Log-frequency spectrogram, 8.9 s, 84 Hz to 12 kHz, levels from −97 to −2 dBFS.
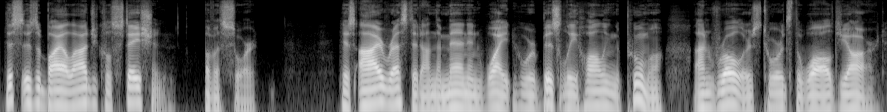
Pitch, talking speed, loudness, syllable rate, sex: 95 Hz, 180 wpm, -21 LUFS, 5.8 syllables/s, male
